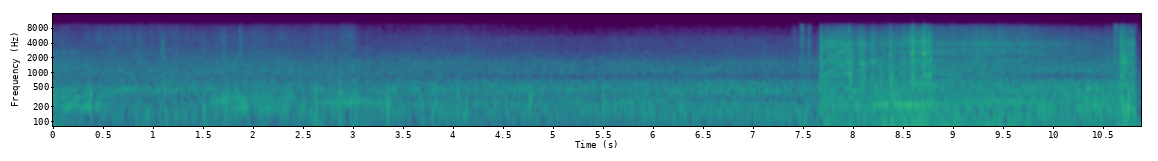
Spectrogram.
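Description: A car engine cranks but fails to start: a faint, uneven whirring of the starter goes on for several seconds and grows louder and rougher toward the end.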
